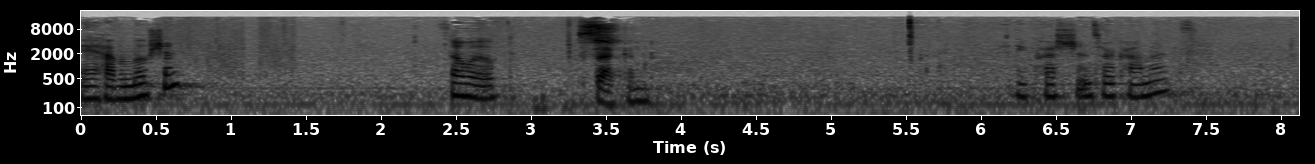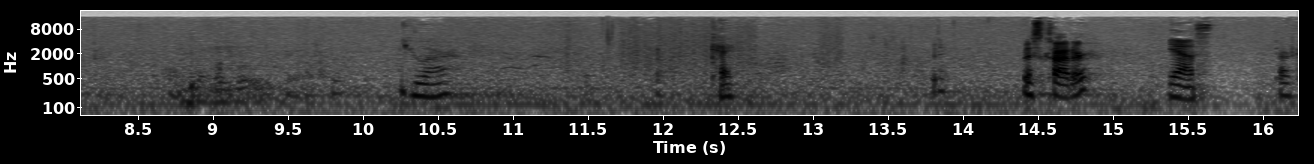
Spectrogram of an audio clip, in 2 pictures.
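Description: A woman speaks calmly into a microphone, in short phrases with pauses.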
